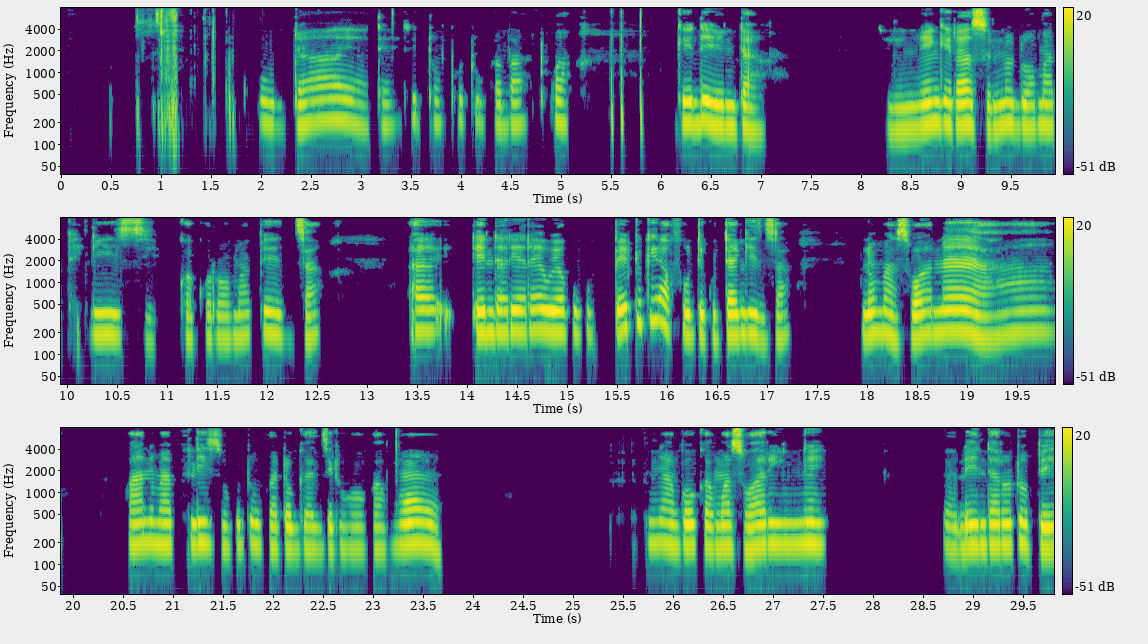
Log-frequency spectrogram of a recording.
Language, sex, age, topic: Ndau, female, 36-49, health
